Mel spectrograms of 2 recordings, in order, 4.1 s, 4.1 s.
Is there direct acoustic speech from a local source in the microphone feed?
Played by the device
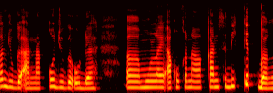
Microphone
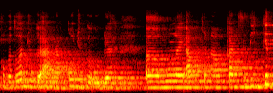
No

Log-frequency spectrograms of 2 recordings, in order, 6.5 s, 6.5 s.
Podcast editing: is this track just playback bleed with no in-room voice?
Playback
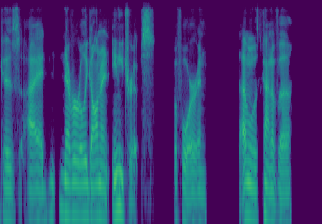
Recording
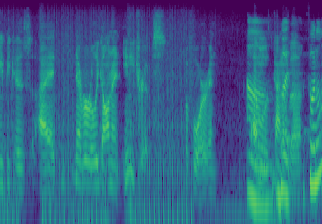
No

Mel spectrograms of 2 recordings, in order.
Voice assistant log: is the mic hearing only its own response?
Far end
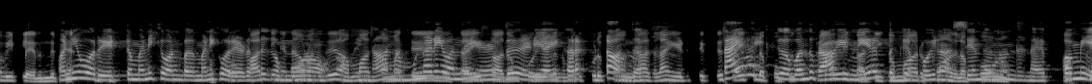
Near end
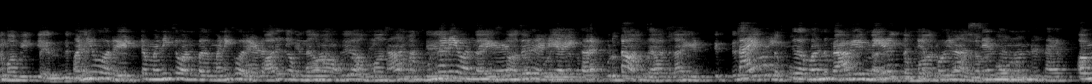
Yes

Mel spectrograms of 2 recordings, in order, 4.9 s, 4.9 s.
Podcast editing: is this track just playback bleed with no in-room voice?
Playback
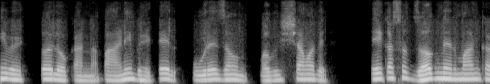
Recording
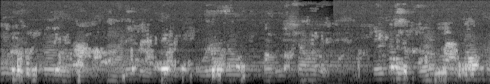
Yes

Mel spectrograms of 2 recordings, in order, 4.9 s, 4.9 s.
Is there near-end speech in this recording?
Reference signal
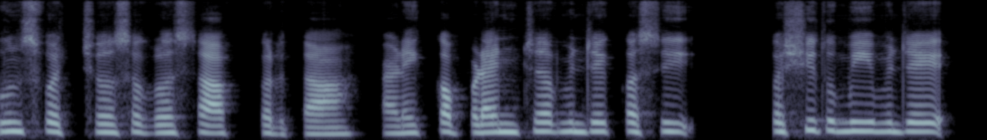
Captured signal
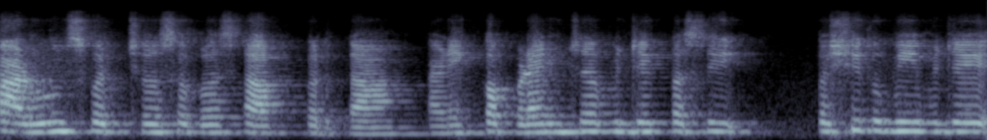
No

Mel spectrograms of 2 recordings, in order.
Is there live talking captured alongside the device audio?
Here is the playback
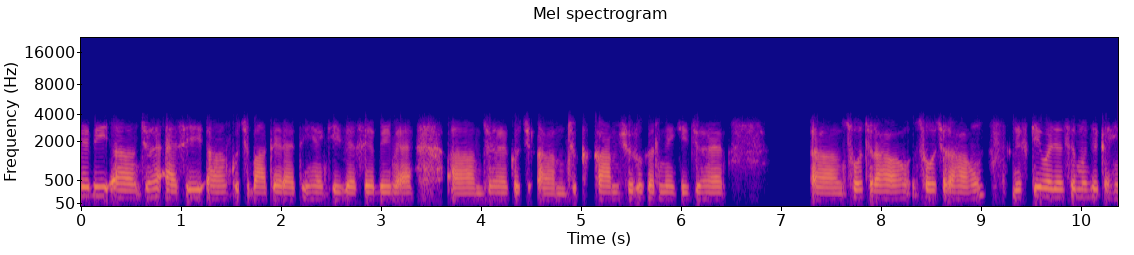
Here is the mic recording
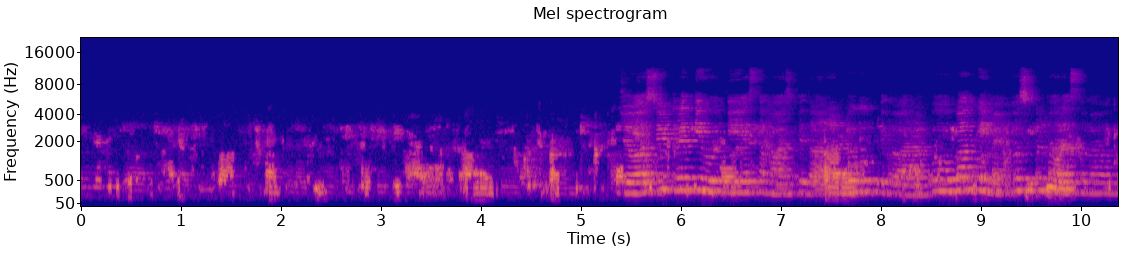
Yes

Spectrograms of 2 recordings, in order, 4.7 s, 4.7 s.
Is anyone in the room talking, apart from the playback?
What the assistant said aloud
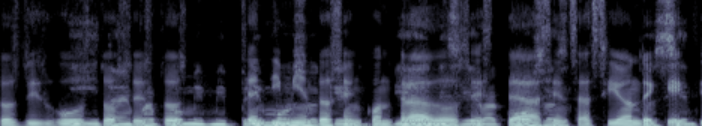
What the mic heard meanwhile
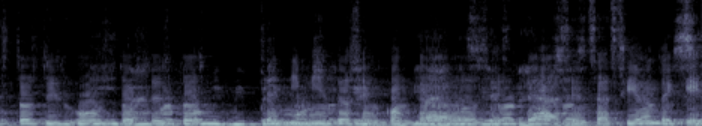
Yes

